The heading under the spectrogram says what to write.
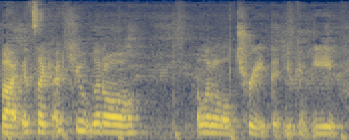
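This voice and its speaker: She speaks at a very fast pace with a fairly high pitch. Noticeable background noise runs underneath. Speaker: study abroad student. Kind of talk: casual vlog Q&A. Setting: her room.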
